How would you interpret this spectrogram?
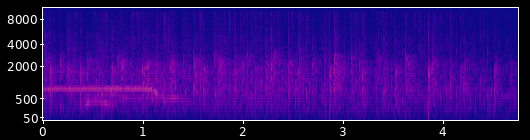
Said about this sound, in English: Jonah, come forward. Round of applause for Jonah, please.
